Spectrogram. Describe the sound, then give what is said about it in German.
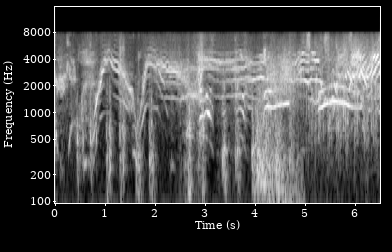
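A cat meows and yowls repeatedly as it is put into a magic box during a magic trick, its cries sliding up and down in pitch, loud and continuous with a rough, noisy stretch partway through. “Und nun achtet auf die Zauberschachtel. Jetzt die Katze hinein”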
